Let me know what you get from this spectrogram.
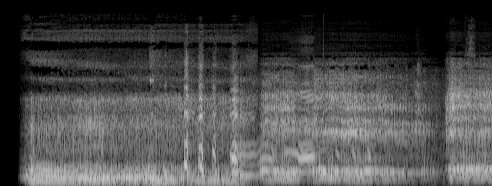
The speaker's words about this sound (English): Almost didn't know that was the bear growl that came second until I got halfway through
